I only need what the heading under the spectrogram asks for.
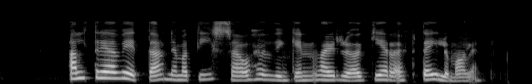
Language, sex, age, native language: Icelandic, female, 30-39, Icelandic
